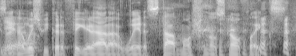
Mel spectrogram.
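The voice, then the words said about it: Imitates another person's voice. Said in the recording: “My Jon Favreau impression”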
